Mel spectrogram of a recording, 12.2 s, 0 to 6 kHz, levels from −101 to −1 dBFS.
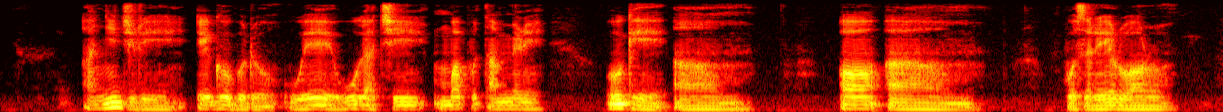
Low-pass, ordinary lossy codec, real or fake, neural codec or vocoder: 5.4 kHz; none; real; none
